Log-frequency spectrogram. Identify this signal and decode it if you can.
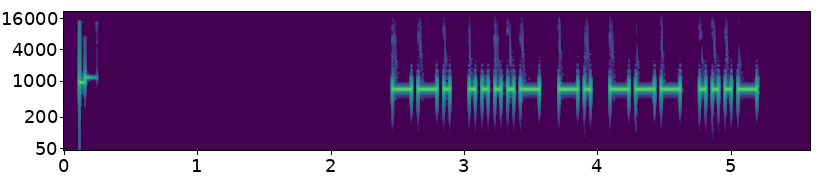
Morse code, heard as a keyed tone, about 25 wpm, 700 Hz. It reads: G4NOV
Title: DXCC-100 Call Signs - 5 Characters - Repeated 2x - 25wpm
